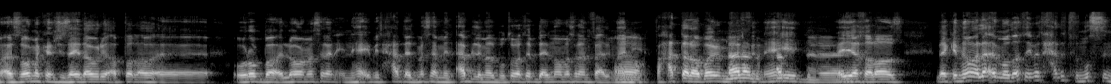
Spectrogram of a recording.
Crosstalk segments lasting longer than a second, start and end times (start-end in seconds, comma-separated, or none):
7.2-8.6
